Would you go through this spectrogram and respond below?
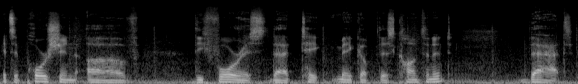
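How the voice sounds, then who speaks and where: Low-voiced male game master, faint music. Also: fairly even intonation, slow pace, a little mellow. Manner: dramatic, descriptive. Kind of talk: improvised tabletop game narration.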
